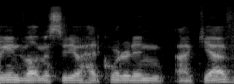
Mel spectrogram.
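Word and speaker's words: Kyiv: now Ukrainian video game development Studio headquartered in KV right is how you pronounce that yep with subsidiary offices in Dublin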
